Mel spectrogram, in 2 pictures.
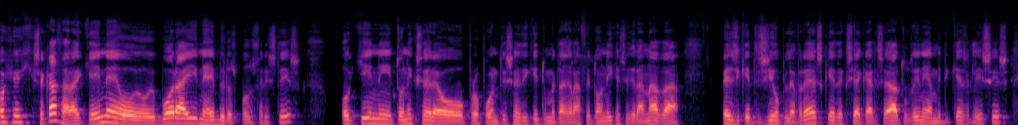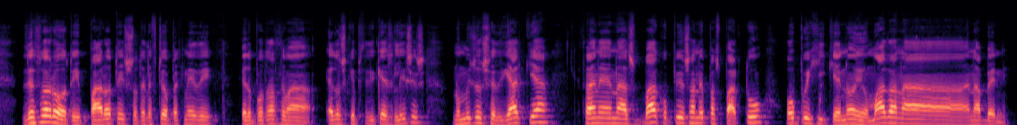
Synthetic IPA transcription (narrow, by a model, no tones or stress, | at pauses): o̞çio̞çi̥kse̞kɐθɐɾɐce̞ine̞oibo̞ɾɐineebiɾo̞spoðoseɾist̪is | o̞cinit̪o̞nikse̞ɾe̞o̞pɾo̞po̞nit̪isineðicit̪ume̞t̪ɐɣɾɐfit̪o̞niçest̪iɣɾɐnɐðɐ | pe̞zice̞t̪izðio̞ple̞vɾe̞sceiðe̞ksiɐceɐɾist̪e̞ɾɐt̪uðineiɐmind̪ice̞zlisisðenθe̞o̞ɾo̞ot̪ipɐɾo̞t̪ist̪o̞t̪e̞left̪e̞o̞pe̞xniði | ʝɐt̪o̞pɾo̞t̪ɐθemɐeðoe̥cepsθit̪ice̞zlisis | no̞mizose̞ðjɐɾciɐ | θɐineenɐzbɐko̞pio̞sɐnepɐspɐɾt̪uo̞pueçice̞no̞io̞mɐðɐnɐnɐbe̞ni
